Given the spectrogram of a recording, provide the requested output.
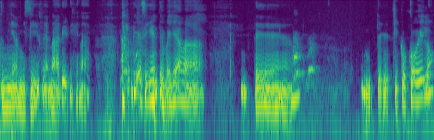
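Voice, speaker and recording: Words come out very slowly. Long pauses break them up frequently. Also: woman. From Peru, Ancash highlands. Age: 70s. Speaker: children's author and teacher. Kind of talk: interview, casual storytelling. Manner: animated.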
